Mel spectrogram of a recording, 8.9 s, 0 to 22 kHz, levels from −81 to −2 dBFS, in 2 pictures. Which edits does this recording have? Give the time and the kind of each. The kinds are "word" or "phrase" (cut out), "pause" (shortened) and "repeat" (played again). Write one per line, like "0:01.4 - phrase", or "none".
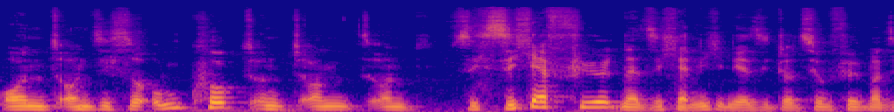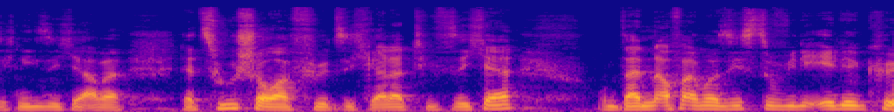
none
